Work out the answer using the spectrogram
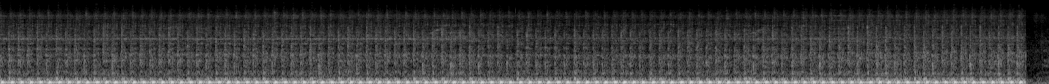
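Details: Yamaha Sniper 150 at idle after fitting a Honda TMX 155 rubber clutch damper and 1 L of Shell AX7 oil in a job that included removing the oil filter: even, steady single-cylinder thump with no clatter, then switched off; normal idle.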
